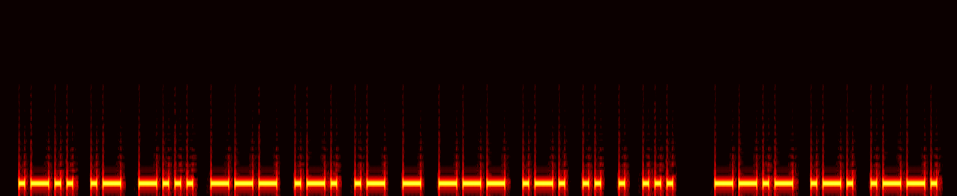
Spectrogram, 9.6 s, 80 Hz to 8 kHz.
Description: Morse code, heard as a keyed tone, about 20 wpm, 610 Hz. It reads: LABORATORIES QRP
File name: 2011-07-mp3 / n23 QRP OTAKU 20wpm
